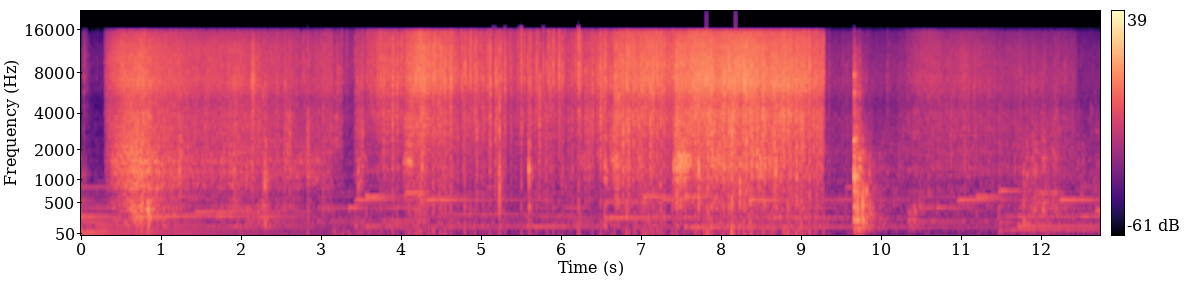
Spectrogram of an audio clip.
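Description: Pork trotter pieces sizzling loudly in hot oil in a wok. The frying starts suddenly just after the start and cuts off sharply about three seconds before the end, followed by a single sharp knock.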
